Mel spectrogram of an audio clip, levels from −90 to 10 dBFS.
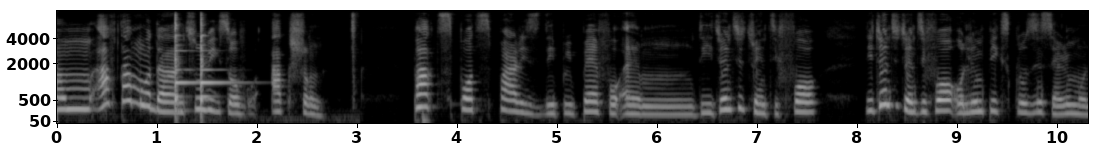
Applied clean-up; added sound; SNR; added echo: none; Percussion; -2 dB; none.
